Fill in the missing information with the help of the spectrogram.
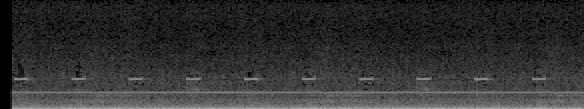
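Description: Short high electronic beeps repeating evenly, a little under twice a second, over a steady low hum and a constant thin high whine.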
